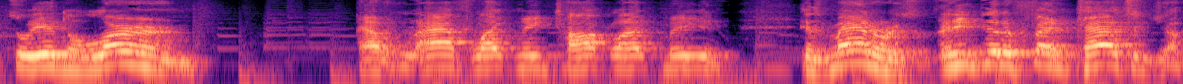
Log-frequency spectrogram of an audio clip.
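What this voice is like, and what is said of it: Southern US accent, gravelly voice. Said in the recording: “that's where the southern accent ... He sure don't have the gravel voice of me”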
